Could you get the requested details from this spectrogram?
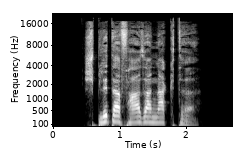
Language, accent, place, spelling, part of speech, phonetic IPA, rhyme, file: German, Germany, Berlin, splitterfasernackte, adjective, [ˌʃplɪtɐfaːzɐˈnaktə], -aktə, De-splitterfasernackte.ogg
- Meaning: inflection of splitterfasernackt: 1. strong/mixed nominative/accusative feminine singular 2. strong nominative/accusative plural 3. weak nominative all-gender singular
